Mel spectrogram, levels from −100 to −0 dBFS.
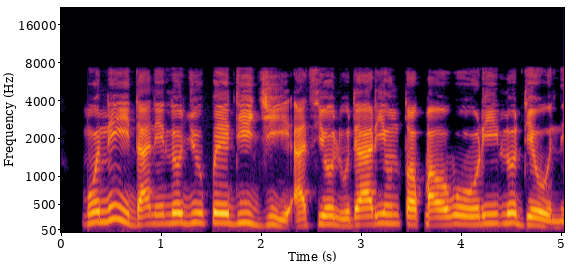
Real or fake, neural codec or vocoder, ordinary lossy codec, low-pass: real; none; none; 7.2 kHz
